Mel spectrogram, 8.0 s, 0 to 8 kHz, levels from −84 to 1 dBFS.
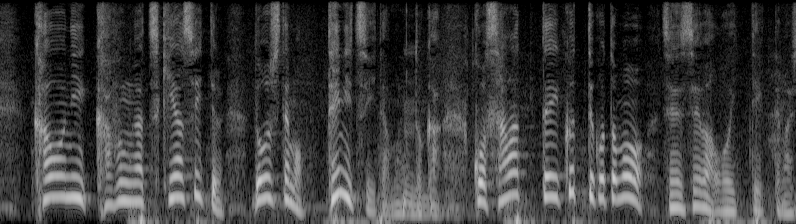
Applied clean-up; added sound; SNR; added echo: none; Bird; 16 dB; none.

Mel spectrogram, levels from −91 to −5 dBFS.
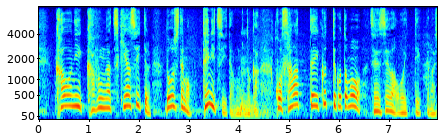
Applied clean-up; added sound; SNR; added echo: none; none; none; none.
